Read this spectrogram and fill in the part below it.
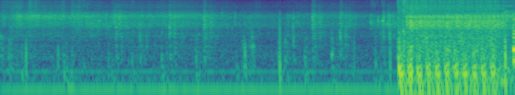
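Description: Gunfire in the shooter game Arena Breakout: a loud burst of rapid shots erupts near the end, after a stretch of quieter footsteps and faint clicks.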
